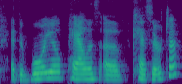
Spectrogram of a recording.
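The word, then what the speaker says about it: Caserta: the Royal Palace of Kazerta. So C is a hard C. C A S E R T A which is north of Naples Casera and that that beautiful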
